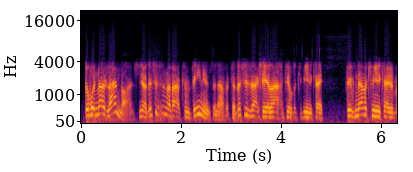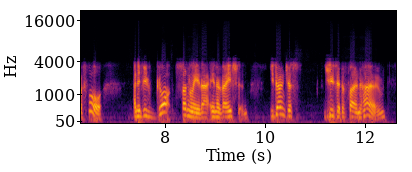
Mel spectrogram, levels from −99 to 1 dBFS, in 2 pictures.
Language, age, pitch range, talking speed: English, 40-59, 135-175 Hz, 180 wpm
